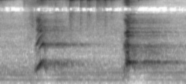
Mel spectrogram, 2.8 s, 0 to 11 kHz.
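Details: Indoor Shih Tzu puppy in San Antonio, Texas, barking twice, each a short, bright yip-like bark about 1.3 seconds apart, with a constant low hum behind.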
